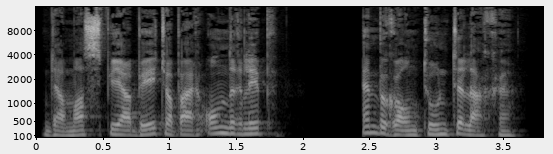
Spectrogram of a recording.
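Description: A man narrating an audiobook in a calm, unhurried reading style. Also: mid-range voice. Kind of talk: scripted narration.

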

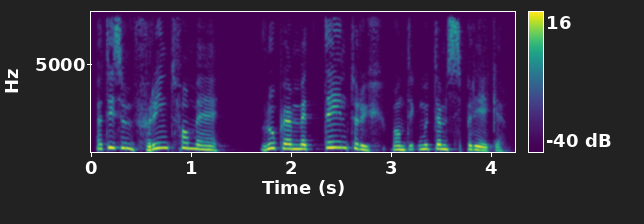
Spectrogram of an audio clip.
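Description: A man's voice: very high voice, expressive, normal speed, pitched above the performer's own voice. A woman voicing a kind young priest. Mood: alarmed. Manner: gentle questioning, raised when alarmed.

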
